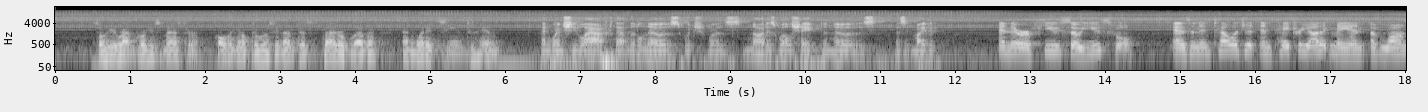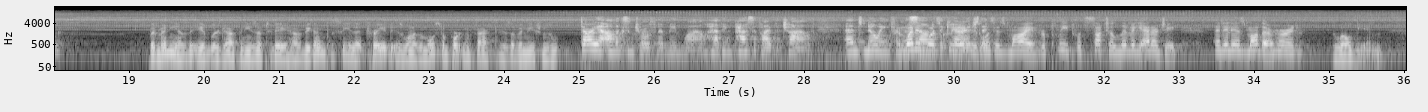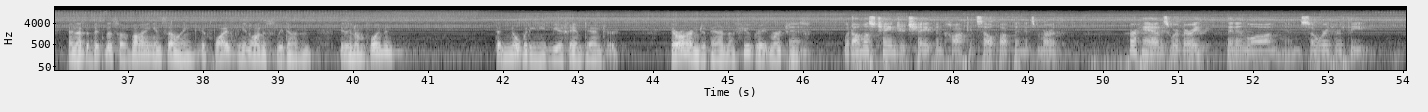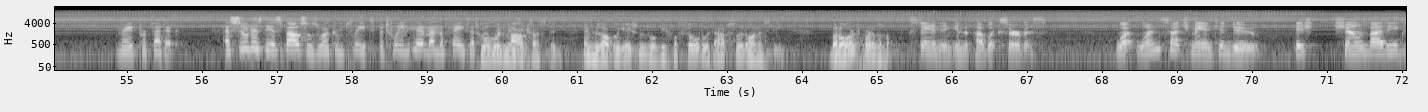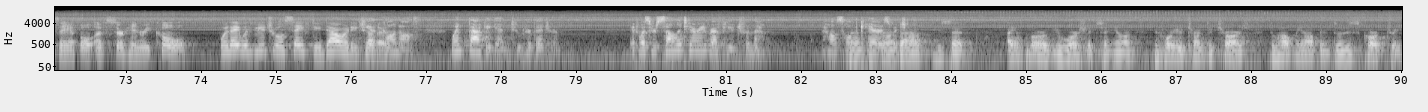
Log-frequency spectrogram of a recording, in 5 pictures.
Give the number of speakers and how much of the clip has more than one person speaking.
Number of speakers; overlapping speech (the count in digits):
6, about 5%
